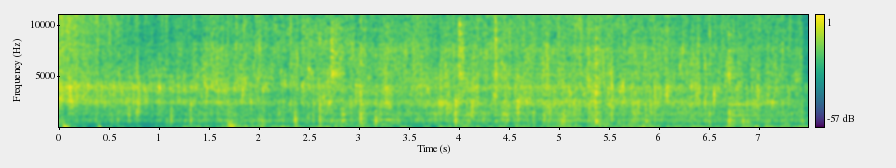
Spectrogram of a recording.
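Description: Onions fry in hot oil with whole spices and dried chillies, giving a continuous bright sizzle with scattered pops and light stirring clicks, close and fairly even throughout.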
